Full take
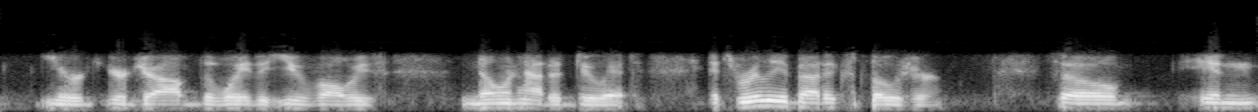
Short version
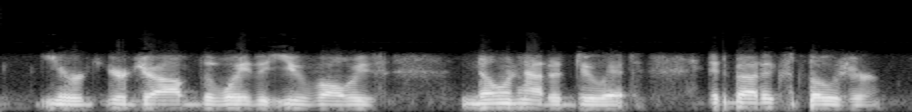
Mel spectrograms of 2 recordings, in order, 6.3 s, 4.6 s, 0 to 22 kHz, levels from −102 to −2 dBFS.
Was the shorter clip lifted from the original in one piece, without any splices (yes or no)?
no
